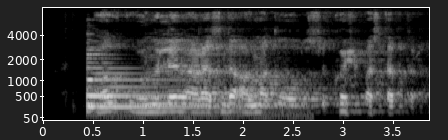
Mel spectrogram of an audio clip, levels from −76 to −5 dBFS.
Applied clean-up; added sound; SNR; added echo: none; Plucked string instrument; 1 dB; reverberation time 2.1 s.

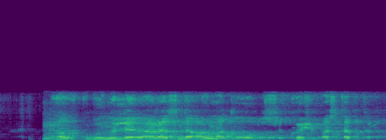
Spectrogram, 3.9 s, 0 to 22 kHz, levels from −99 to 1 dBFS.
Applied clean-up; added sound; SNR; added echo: neural separator model SepFormer DNS4.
